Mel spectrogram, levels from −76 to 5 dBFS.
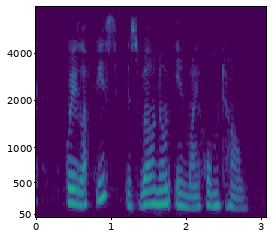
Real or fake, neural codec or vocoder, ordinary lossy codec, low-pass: real; none; AAC, 32 kbps; 7.2 kHz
